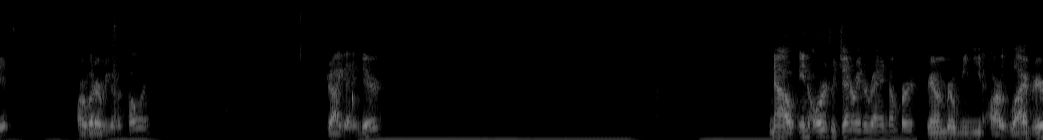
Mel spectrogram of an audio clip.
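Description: A young man speaks calmly over an online call, in short bursts with pauses.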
